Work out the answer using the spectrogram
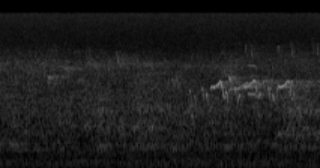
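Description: Birds chirping and singing, with a quick run of chirps about three seconds in, over a low steady outdoor background.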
